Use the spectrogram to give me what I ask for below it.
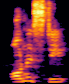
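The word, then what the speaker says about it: honesty: Knowledge, নলেজের কেটা silent, অনেস্টি, অনেস্টির এইচটা silent.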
